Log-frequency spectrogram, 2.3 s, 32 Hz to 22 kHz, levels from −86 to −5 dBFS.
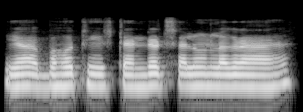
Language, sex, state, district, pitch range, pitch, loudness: Hindi, male, Bihar, Muzaffarpur, 140-150 Hz, 145 Hz, -18 LUFS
